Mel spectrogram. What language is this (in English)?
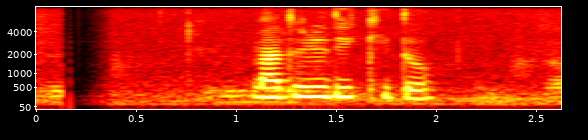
Bangla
